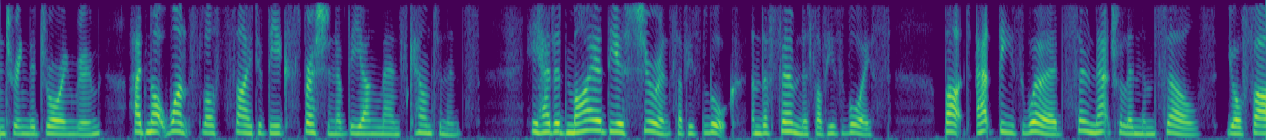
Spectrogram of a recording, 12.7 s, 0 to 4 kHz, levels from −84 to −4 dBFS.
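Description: No technical faults can be heard anywhere in the speech recording; the signal stays continuous and steady throughout.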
